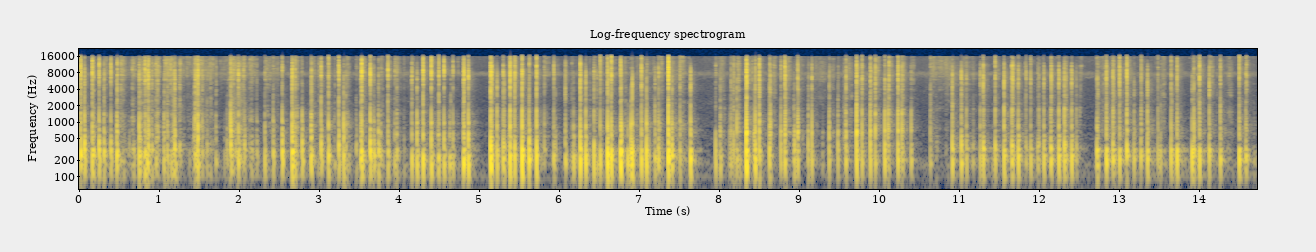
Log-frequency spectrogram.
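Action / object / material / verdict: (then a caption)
tap / round metal cookie tin lid / tin-plated steel / none. Fingernails tap rapidly and lightly scratch on the printed metal lid of a large, round, closed butter cookie tin. The dense, dry clicks have a hollow low-mid body and very little ring. Bursts of tapping are broken by brief pauses around 5, 8, 10.5 and 12.5 seconds.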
